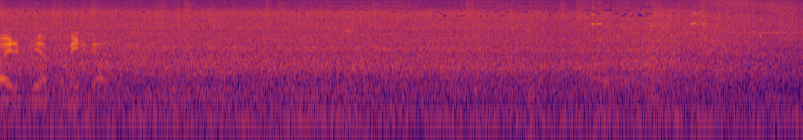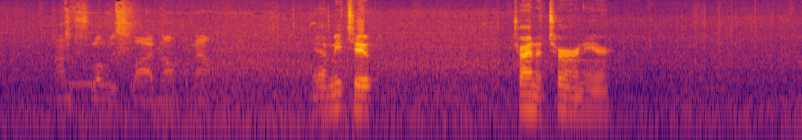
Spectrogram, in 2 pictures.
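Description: A heavy truck engine rumbles and strains steadily.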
